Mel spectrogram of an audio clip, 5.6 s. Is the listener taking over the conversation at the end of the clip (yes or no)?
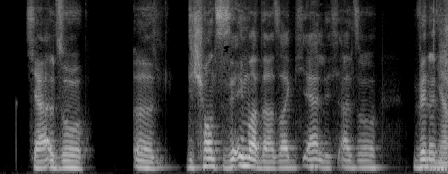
yes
